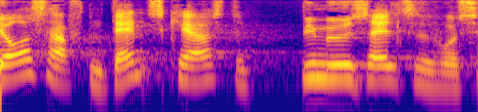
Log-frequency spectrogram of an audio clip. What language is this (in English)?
Danish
